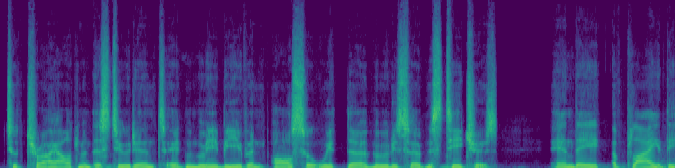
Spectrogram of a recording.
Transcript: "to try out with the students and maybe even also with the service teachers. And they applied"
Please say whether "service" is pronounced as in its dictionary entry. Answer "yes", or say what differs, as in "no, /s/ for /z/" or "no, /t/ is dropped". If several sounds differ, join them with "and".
yes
